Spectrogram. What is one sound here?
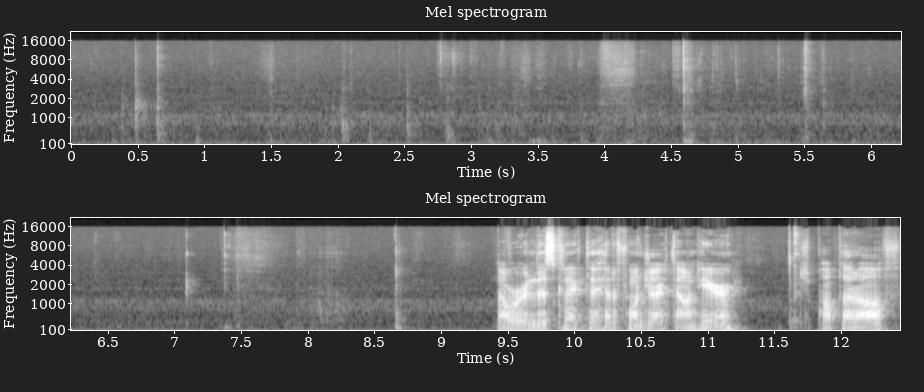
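A small metal tool clicks and scrapes against a hard frame.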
